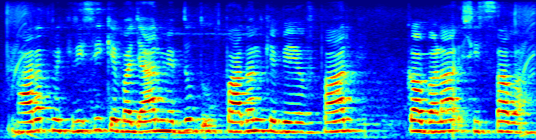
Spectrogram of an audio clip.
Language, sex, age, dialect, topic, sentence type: Bhojpuri, male, 18-24, Northern, agriculture, statement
